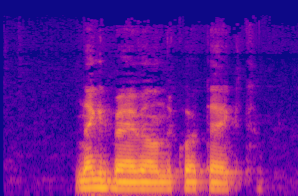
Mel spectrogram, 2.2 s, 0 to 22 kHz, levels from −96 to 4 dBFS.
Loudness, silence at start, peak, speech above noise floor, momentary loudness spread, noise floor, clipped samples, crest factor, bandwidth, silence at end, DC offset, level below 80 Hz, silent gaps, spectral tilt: -17 LUFS; 0.55 s; -2 dBFS; 46 dB; 8 LU; -62 dBFS; under 0.1%; 16 dB; 13.5 kHz; 0.45 s; under 0.1%; -52 dBFS; none; -8 dB/octave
